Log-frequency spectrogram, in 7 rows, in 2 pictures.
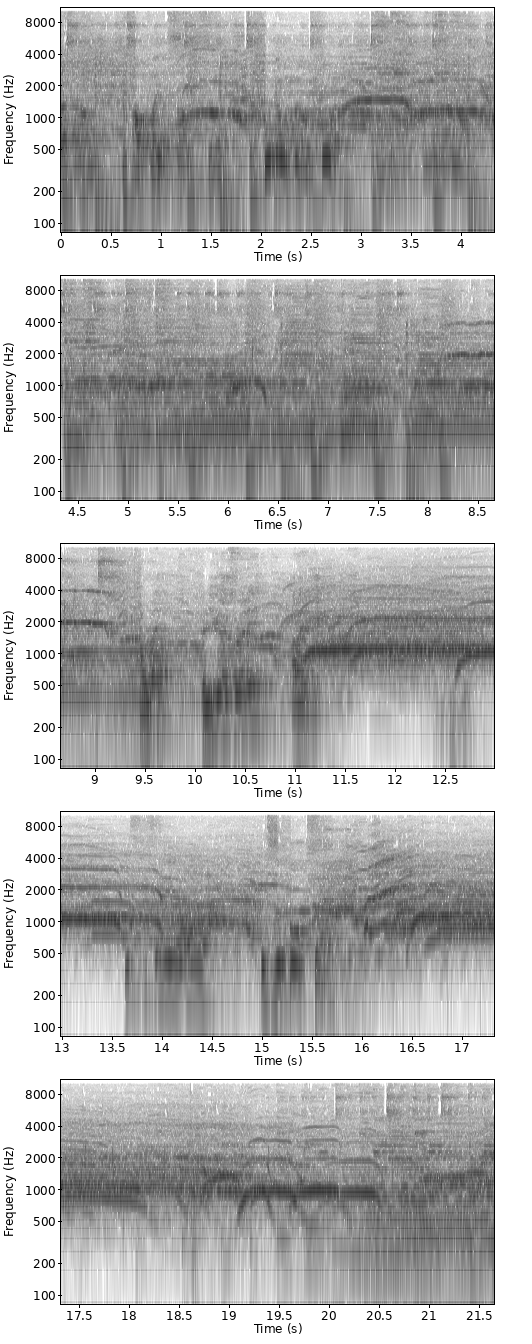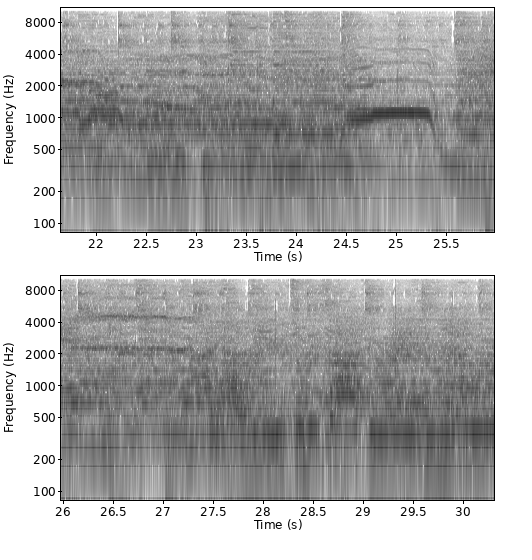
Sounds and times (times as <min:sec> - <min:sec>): Percussion: 0:00.0 - 0:09.4, 0:19.1 - 0:30.3.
